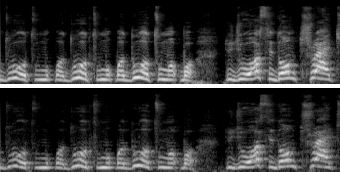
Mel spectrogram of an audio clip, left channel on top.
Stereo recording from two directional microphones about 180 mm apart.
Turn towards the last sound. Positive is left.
turn(degrees=20)  # may be behind; listen again after turning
